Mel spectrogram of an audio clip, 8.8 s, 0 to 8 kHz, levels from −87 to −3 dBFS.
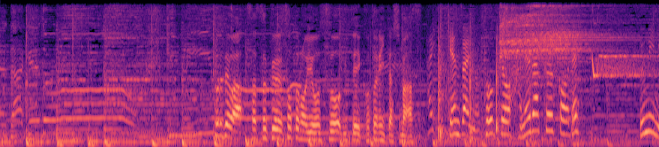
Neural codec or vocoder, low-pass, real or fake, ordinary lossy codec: none; 7.2 kHz; real; none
